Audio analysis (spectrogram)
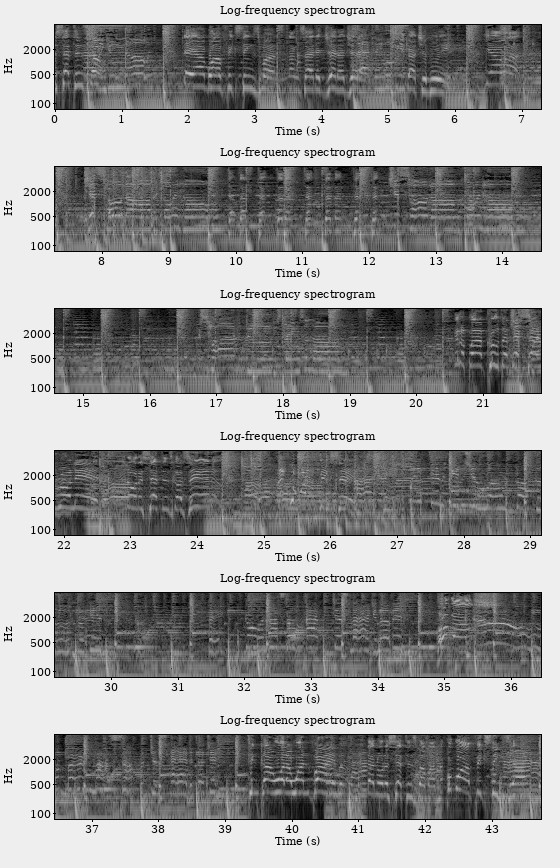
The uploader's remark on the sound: Live from inside Cash Money Thursday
